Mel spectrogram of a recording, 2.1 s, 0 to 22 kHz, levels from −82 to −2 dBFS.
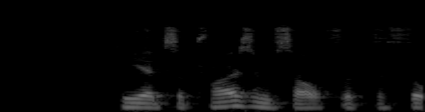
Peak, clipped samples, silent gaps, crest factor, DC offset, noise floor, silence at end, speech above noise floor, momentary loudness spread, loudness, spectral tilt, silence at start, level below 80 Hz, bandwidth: -38 dBFS; under 0.1%; none; 18 dB; under 0.1%; -85 dBFS; 0 s; 32 dB; 6 LU; -53 LUFS; -4 dB/octave; 0.55 s; -88 dBFS; 13 kHz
